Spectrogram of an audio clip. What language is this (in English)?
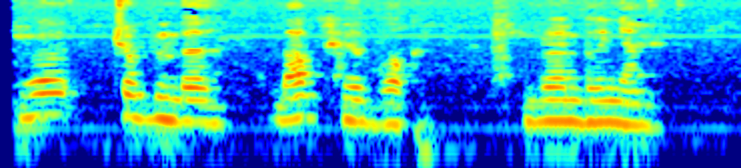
Medumba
